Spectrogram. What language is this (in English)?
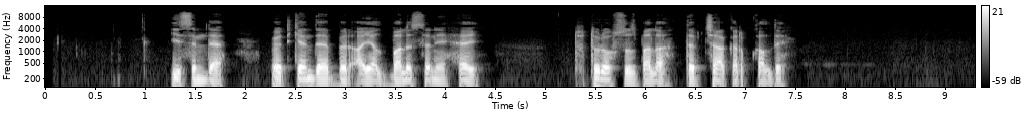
Uyghur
